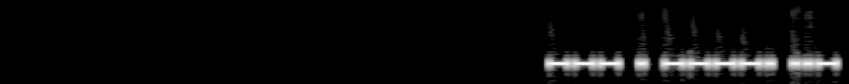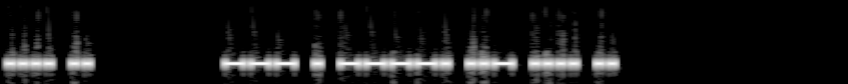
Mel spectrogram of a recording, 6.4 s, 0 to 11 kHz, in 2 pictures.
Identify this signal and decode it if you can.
Morse code, heard as a keyed tone, about 46 wpm, 700 Hz. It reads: OE9UHI OE9UHI
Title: DXCC-100 Call Signs - 6 Characters - Repeated 2x - 50wpm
